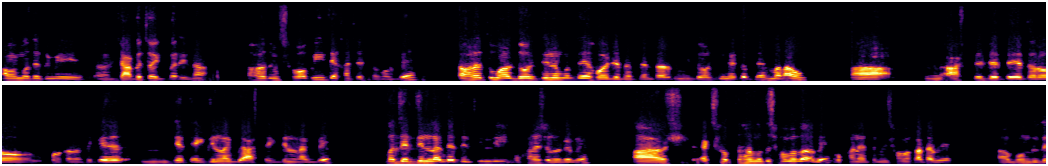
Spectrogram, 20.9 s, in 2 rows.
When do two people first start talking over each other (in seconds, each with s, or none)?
none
